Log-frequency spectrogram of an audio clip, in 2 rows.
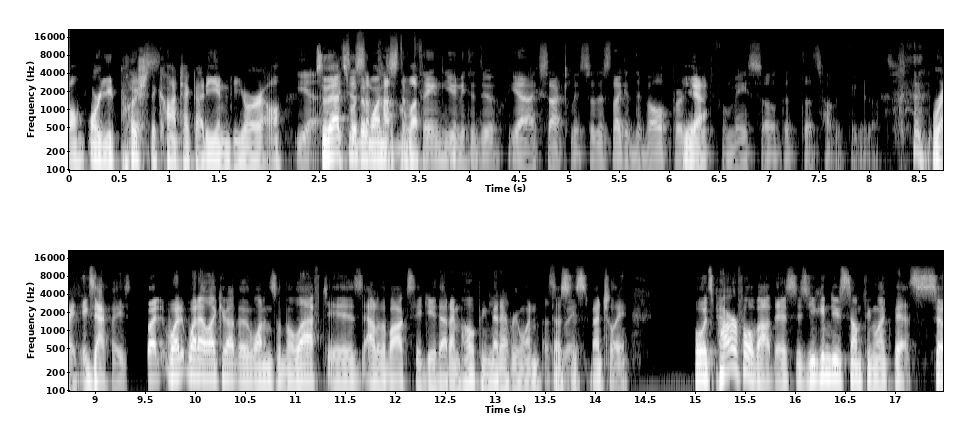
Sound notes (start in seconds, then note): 8.2 laughs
